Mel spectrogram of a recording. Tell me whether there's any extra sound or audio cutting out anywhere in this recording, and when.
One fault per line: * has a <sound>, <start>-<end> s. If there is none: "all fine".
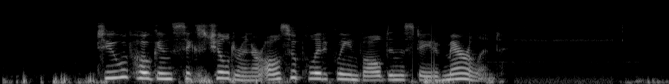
all fine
